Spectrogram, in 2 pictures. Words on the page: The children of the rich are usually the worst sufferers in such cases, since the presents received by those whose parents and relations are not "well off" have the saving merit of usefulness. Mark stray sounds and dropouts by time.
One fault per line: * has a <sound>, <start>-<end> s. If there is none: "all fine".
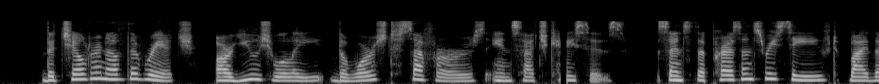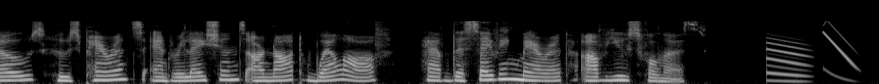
* has a dropout, 5.6-5.7 s
* has a chirp, 16.5-17.4 s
